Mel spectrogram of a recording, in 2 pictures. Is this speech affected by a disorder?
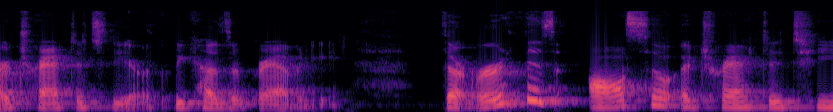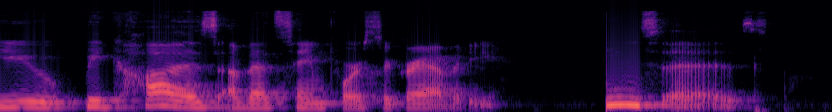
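No.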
